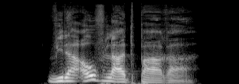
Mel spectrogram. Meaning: inflection of wiederaufladbar: 1. strong/mixed nominative masculine singular 2. strong genitive/dative feminine singular 3. strong genitive plural
- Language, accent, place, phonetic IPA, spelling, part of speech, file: German, Germany, Berlin, [viːdɐˈʔaʊ̯flaːtbaːʁɐ], wiederaufladbarer, adjective, De-wiederaufladbarer.ogg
